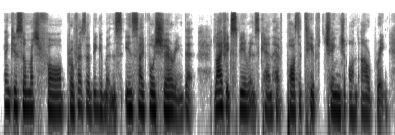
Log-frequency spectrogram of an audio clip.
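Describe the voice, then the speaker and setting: A female moderator speaks formally to a conference session. Her voice is soft-edged and a little low, with a dry, close sound. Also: no echo.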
